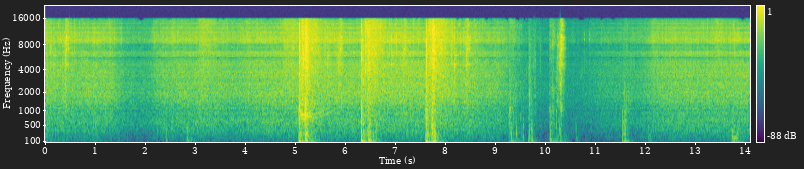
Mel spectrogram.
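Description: Flames crackle and hiss steadily.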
